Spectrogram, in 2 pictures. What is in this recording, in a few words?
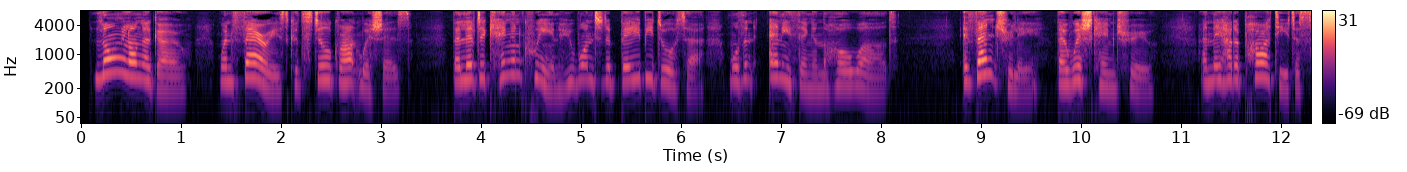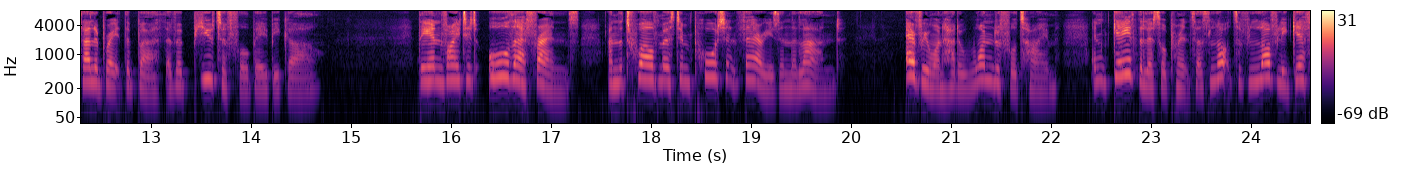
Fairy Story UK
